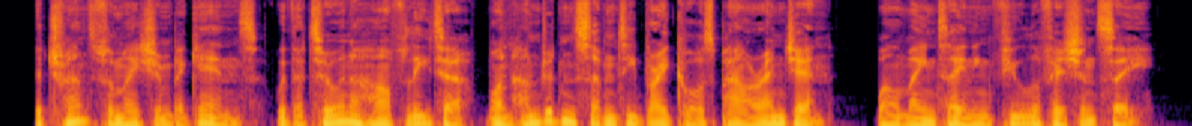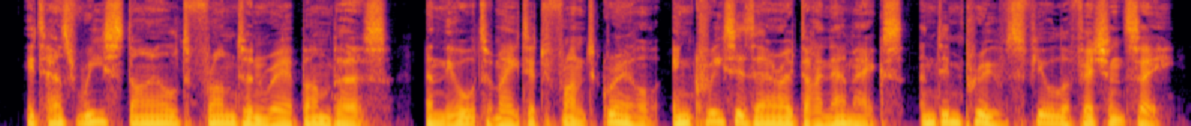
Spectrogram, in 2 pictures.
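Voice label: elearn English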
